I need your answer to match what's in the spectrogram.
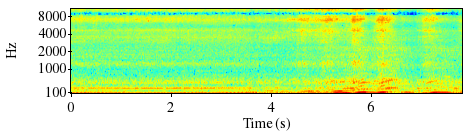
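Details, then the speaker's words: Datsun 240Z engine, first start after a fault kept it from running, not terribly cold: lumpy surging revs held on throttle, won't idle on its own until warmed up; seems okay once warm. "but as you can see it's not staying idling on the tone once it warms up it seems to be okay"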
